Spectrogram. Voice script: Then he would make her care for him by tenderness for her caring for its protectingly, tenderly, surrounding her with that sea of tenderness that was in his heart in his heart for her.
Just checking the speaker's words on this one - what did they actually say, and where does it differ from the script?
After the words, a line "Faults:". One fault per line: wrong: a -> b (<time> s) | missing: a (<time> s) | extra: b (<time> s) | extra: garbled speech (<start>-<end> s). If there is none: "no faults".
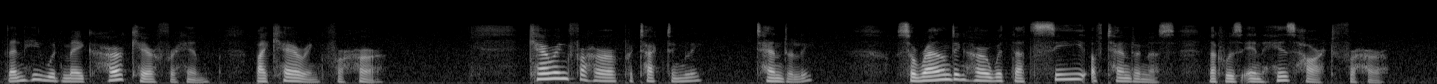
Then he would make her care for him by caring for her caring for her protectingly, tenderly, surrounding her with that sea of tenderness that was in his heart for her.
Faults:
wrong: tenderness -> caring (2.7 s)
wrong: its -> her (5.9 s)
missing: in his heart (13.3 s)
